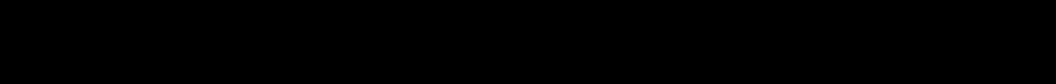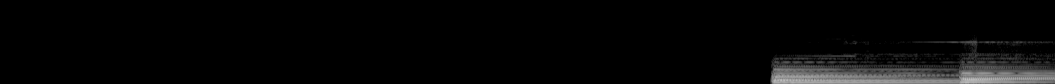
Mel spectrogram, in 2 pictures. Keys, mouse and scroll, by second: 4.5 click, 9.4-15.4 drag, 16.8 ctrl+a, 18.1 click.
